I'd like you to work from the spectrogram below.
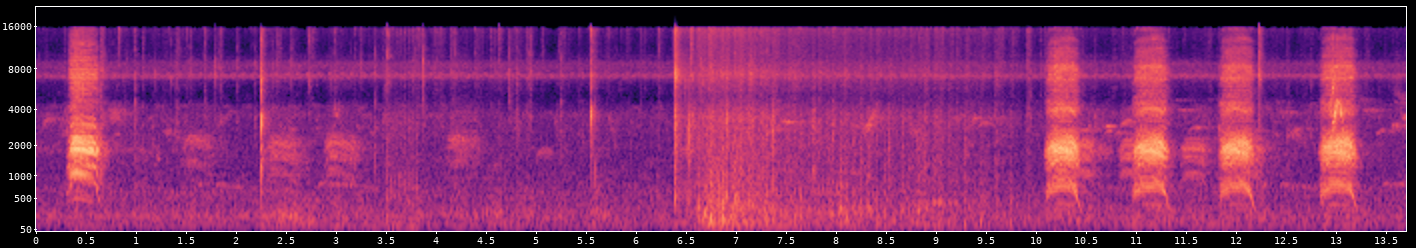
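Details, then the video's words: Crows contending for food: one sharp caw, then a burst of flapping wings, then four loud, harsh caws spaced about a second apart. "কাকের ডাক Crow bird Crowing Sound, Crow ki Awaz Loudly part 79 | Funny Crow bird Fight for Food"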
